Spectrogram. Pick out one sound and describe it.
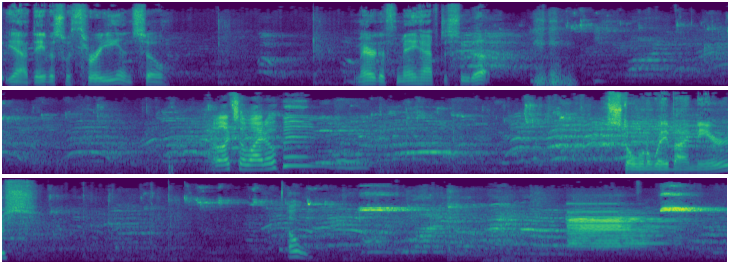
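Young women shout on the court in a large echoing gym.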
